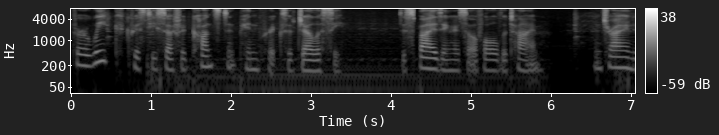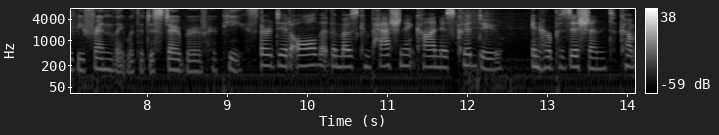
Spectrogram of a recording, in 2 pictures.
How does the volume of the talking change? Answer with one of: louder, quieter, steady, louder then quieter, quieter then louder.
steady.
